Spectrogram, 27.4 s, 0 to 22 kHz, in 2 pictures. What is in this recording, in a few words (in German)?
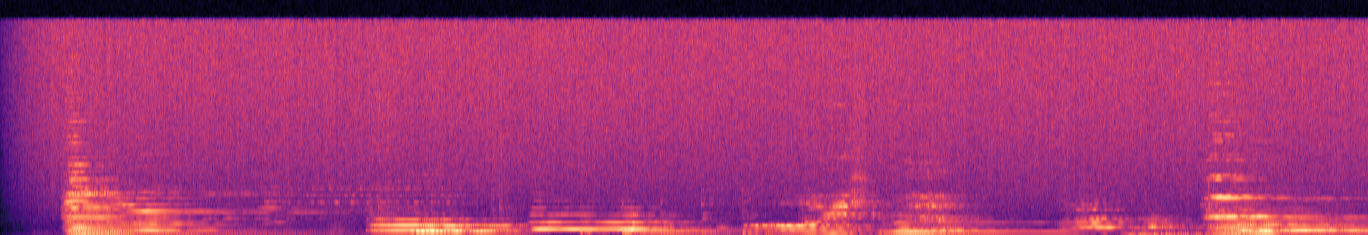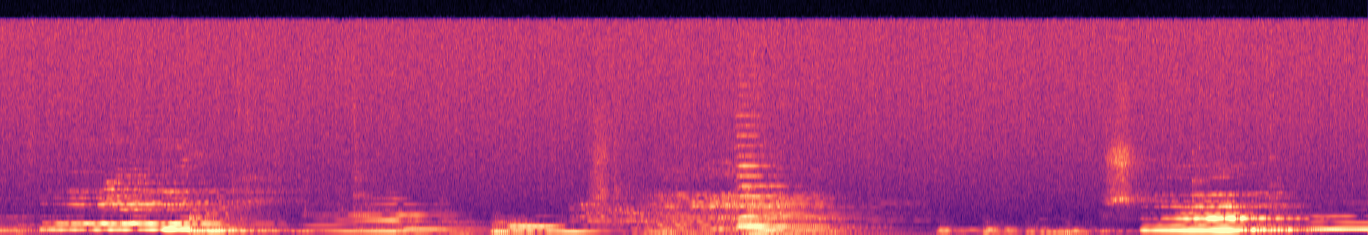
Frauenstimme 8 instrumente; Goethe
